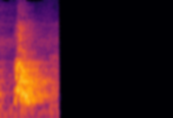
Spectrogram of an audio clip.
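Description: A dog barks once, a single short bark just after the start.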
